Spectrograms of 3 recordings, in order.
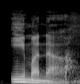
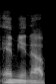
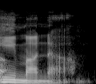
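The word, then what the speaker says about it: אמונה: And in Hebrew, the word is imana. Yes. Imana. Yeah. But it's faith. I know it looks like emuna, but it's pronounced imana. Yeah. Imana.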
